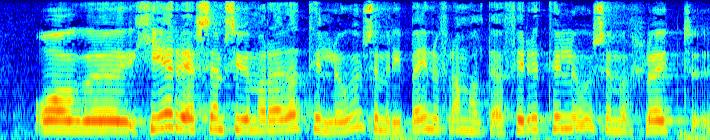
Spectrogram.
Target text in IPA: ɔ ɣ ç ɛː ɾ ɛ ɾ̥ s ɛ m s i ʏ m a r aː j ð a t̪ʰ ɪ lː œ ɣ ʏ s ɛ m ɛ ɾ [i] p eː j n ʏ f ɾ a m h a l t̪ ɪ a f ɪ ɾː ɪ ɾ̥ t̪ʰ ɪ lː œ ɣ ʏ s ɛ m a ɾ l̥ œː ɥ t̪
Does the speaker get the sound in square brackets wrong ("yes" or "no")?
no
